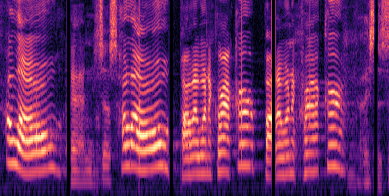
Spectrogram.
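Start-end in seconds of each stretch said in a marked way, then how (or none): 0.0-0.6 high, loud parrot squawk of a greeting; talking parrot. Acted. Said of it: "the parrot says". 1.2-3.5 high-pitched pet-parrot voice; talking parrot. Acted. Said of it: "the parrot says".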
